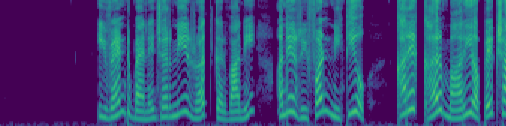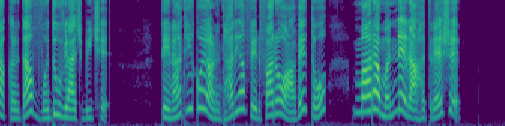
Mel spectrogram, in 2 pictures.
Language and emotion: Gujarati, surprised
